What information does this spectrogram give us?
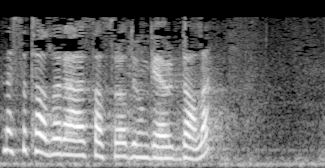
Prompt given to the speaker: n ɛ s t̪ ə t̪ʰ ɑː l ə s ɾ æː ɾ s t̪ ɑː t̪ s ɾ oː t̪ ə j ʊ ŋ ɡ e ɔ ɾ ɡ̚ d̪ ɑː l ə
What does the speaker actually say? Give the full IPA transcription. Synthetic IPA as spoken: n ɛ s t̪ ə t̪ʰ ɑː l ə ɾ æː ɾ s t̪ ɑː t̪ s ɾ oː d̪ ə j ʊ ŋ ɡ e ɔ ɾ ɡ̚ d̪ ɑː l ə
